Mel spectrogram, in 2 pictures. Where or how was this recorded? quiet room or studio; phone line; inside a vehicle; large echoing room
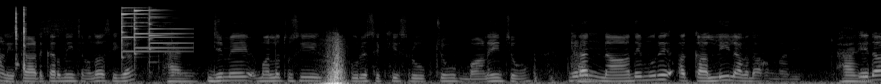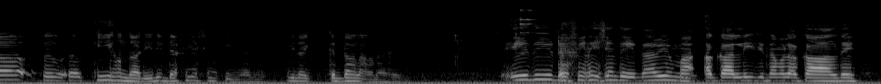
inside a vehicle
